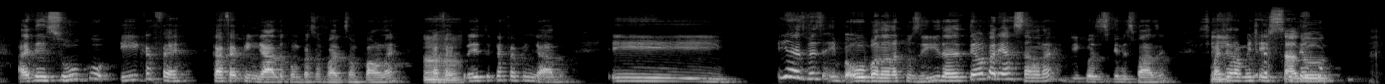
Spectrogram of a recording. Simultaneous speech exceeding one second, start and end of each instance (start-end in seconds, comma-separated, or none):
12.1-13.3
